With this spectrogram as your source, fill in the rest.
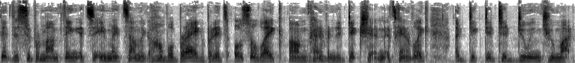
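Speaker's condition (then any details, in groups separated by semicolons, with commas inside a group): Paralyzed vocal cord; paralyzed vocal cord after life-threatening medical crisis and recovery; residual issues, otherwise doing well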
